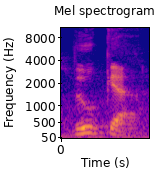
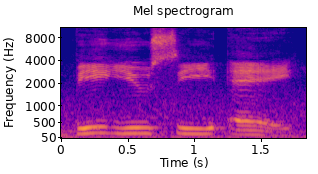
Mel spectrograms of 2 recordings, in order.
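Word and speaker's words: VUCA: based on this acronym buca b-u-c-a and that stands for volatility uncertainty complexity and ambiguity again it's buca i think is how you pronounce it volatile volatility uncertainty complexity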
